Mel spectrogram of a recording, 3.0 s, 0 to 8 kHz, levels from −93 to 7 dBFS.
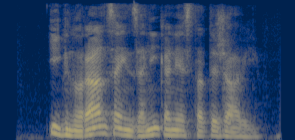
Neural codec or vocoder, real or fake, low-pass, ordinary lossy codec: vocoder, 22.05 kHz, 80 mel bands, Vocos; fake; 7.2 kHz; AAC, 32 kbps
